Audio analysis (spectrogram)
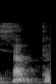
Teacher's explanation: Sabtu itu kan harusnya kan pakai huruf B, tapi kemudian dalam pengucapannya menjadi P. Jadi Sabtu itu, peristiwa ini disebut dengan asimilasi.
